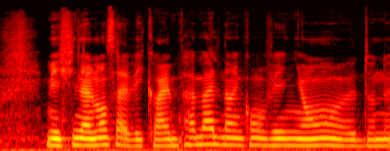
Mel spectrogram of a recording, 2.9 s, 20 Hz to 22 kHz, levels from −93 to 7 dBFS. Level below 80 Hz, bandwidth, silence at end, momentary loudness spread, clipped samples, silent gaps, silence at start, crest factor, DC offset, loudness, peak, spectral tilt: -48 dBFS; 17 kHz; 0 s; 6 LU; under 0.1%; none; 0 s; 16 dB; under 0.1%; -28 LUFS; -12 dBFS; -6 dB/octave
